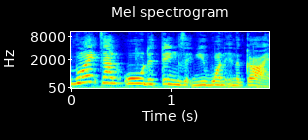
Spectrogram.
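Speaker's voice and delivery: ordinary talk, nothing marked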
